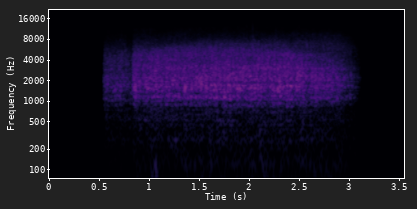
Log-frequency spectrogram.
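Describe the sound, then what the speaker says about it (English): Food fries in a pan with a dense, steady sizzle that starts abruptly, holds for about two and a half seconds, then stops, heard close and at moderate level with no talking. "Can't hear it over the frying."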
